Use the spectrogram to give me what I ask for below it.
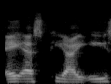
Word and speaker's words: Aspie: But for those watching, the space ASPIE space world, it's pronounced Aspie, and it's an excellent resource.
